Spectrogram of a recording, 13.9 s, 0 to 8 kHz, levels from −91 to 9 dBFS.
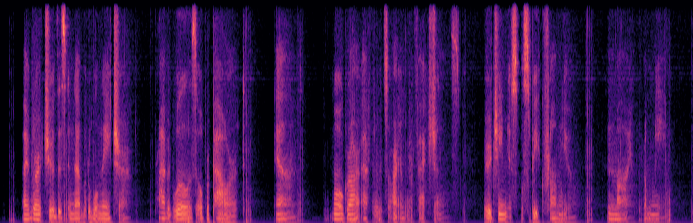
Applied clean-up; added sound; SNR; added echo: neural mask model RNNoise.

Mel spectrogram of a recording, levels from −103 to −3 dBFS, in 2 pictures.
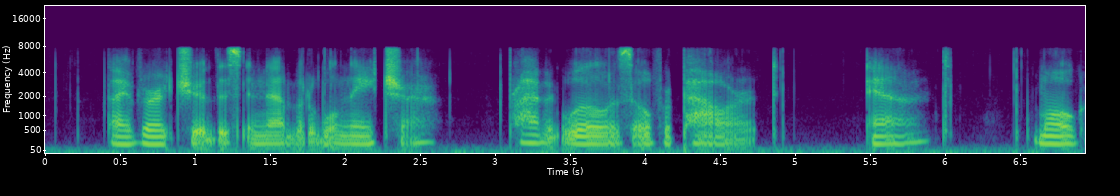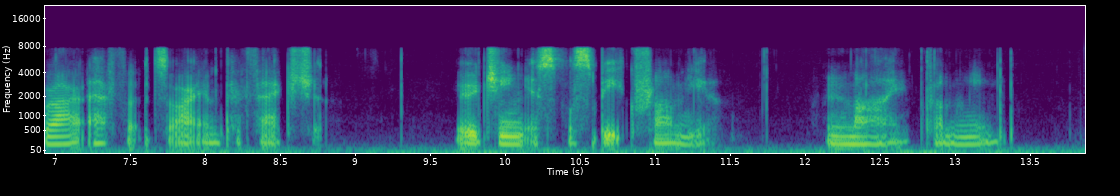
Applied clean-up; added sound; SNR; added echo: neural diffusion model UNIVERSE++.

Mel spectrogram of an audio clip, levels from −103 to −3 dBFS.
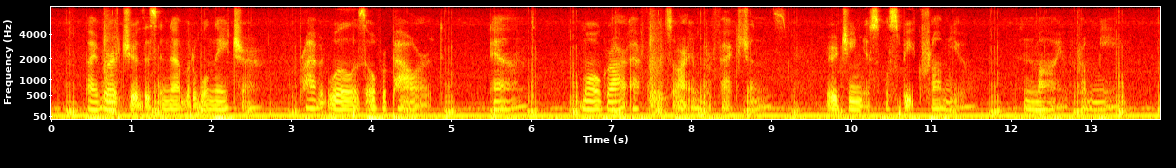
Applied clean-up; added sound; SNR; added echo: none; Tap; 9 dB; none.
